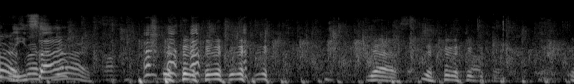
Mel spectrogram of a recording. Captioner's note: audience applauds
